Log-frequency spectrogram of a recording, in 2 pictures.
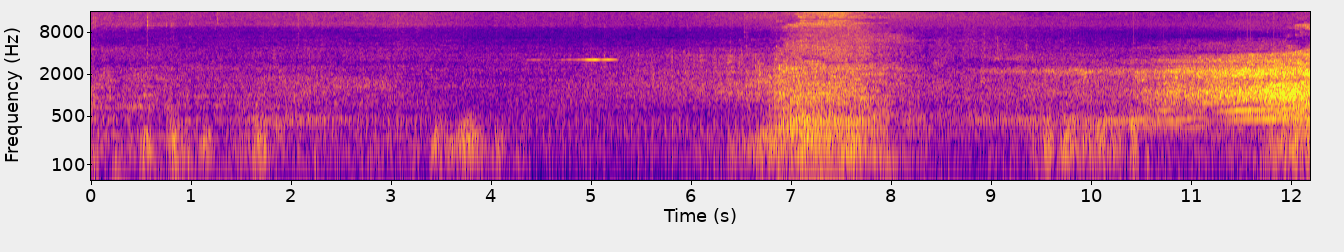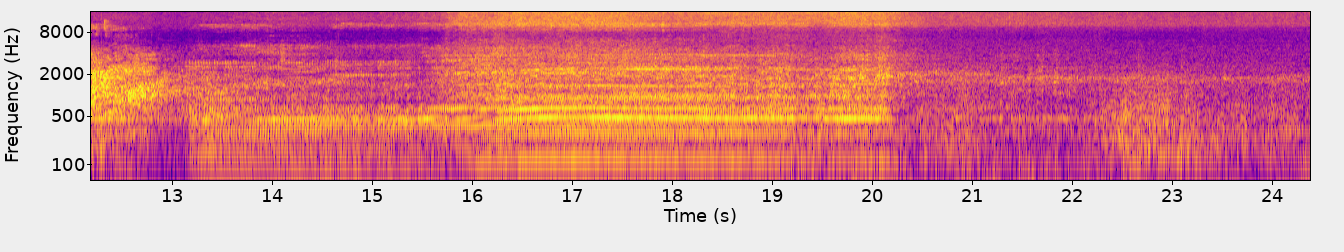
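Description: A 2020 Royal Alloy GP 200 LC ABS scooter is ridden and accelerates, its engine hum rising and falling in pitch under heavy wind buffeting on the microphone, with a clear climbing rev in the middle.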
